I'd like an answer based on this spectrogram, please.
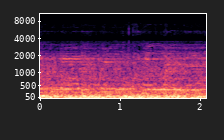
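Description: Background music with a heavy bass and steady held notes.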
